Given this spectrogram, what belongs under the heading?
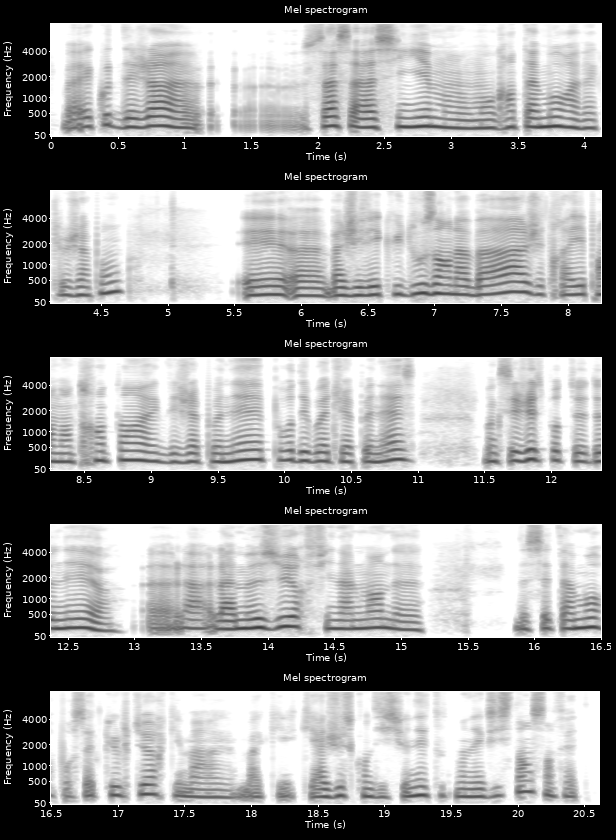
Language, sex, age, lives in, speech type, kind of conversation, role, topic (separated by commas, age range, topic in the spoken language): French, female, 50-54, France, conversation, podcast, guest, Peux-tu me raconter un voyage au cours duquel tu as découvert une culture très différente ?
